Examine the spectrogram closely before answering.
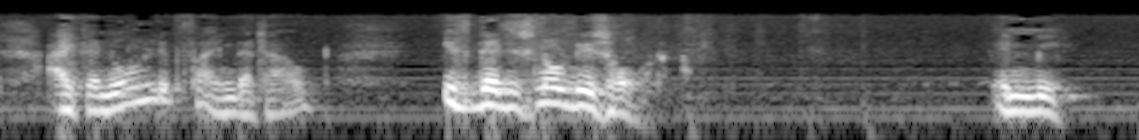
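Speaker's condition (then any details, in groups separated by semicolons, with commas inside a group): No condition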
